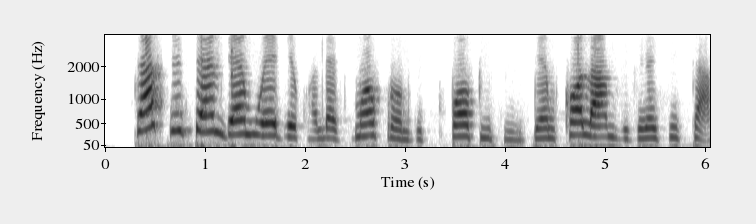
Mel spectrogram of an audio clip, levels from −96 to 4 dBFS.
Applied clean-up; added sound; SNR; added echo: none; none; none; none.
